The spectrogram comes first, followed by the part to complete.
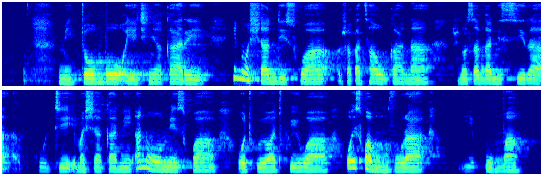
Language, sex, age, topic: Ndau, female, 25-35, health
